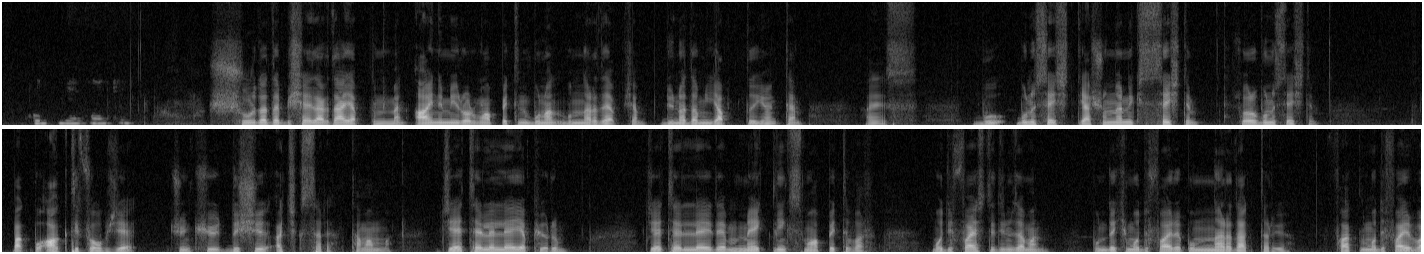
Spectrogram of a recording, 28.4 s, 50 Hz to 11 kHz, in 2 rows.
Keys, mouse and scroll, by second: 0.3 click, 1.3 middle click, 1.5 scroll up 5, 2.2 scroll down 4, 2.6-3.7 drag, 3.7 shift+d, 4.7 s, 6.1 click, 6.5 middle click, 7.4 shift+scroll down 1, 7.7-8.8 middle drag, 8.8-13.0 drag, 13.0-15.0 middle drag, 15.0 scroll up 1, 15.1 middle click, 15.5-17.1 scroll down 1, 17.1-19.2 middle drag, 19.2 ctrl+l.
